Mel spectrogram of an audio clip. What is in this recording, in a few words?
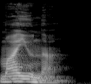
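"majuna", Toki Pona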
